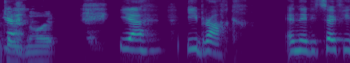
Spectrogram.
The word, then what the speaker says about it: pibroch: For instance, there's a type of piping that we do called pibroch. It's just 2 syllables, but you don't pronounce most of them.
